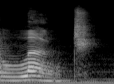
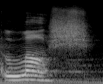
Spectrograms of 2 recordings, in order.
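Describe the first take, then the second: First: It is said with the English 'lunch' vowel. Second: It is said like Portuguese 'lanche'. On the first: The speaker calls it right. "É lunch" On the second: The speaker calls it wrong. "Não é lunch"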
